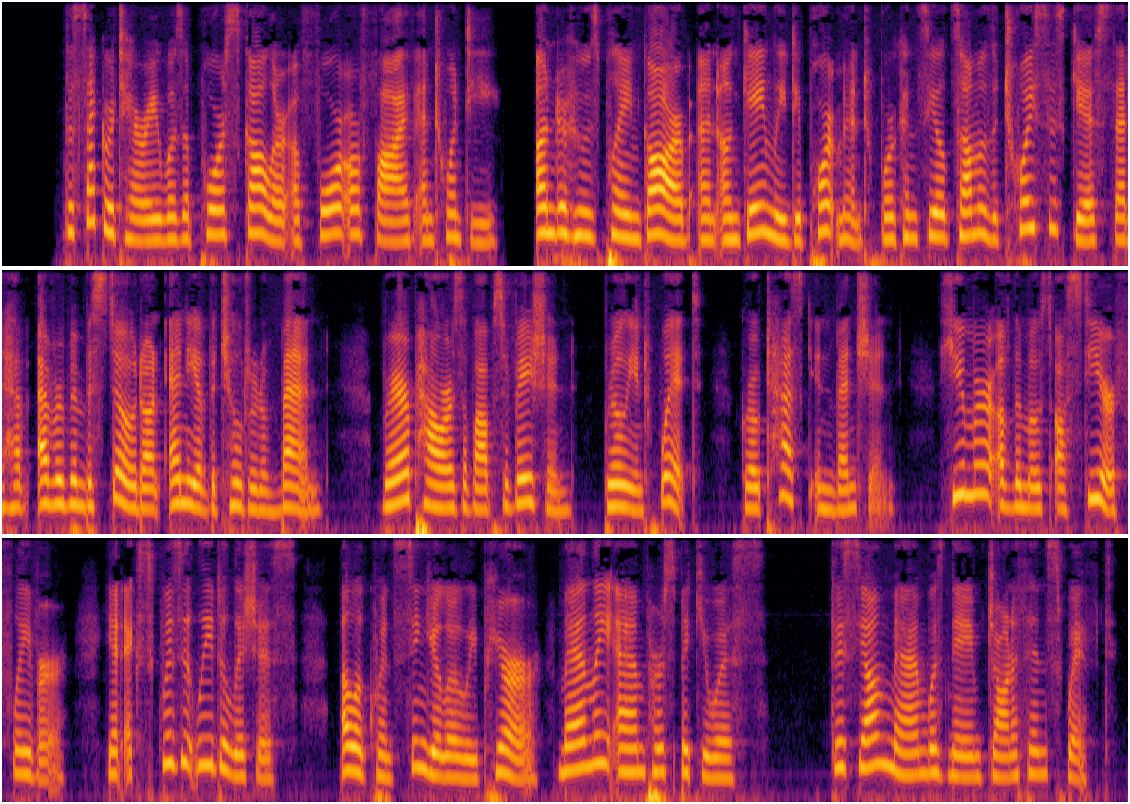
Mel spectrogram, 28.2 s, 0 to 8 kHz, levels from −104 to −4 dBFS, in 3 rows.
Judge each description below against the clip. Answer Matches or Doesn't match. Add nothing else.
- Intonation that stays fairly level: Doesn't match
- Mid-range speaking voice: Doesn't match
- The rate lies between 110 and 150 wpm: Matches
